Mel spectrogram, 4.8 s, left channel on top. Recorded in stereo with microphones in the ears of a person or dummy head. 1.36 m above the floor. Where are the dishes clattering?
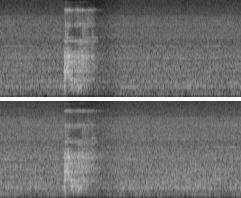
30° left (ahead or behind), 1.3 m.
